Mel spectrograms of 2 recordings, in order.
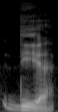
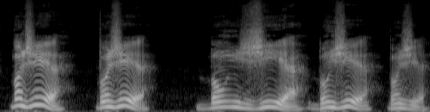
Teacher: às vezes as pessoas que dizem dia relaxam a pronúncia e em vez de dizer dia dizem simplesmente Gia sem fazer um som de D é só um sonzinho de J G Gia e falando rápido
